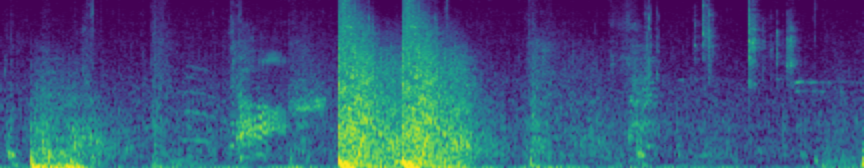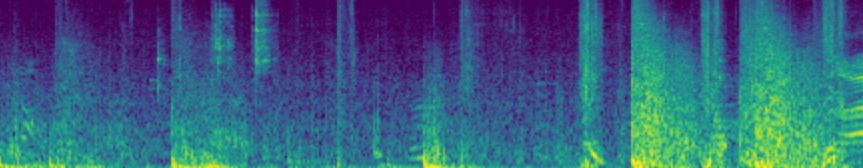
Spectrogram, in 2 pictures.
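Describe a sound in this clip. A revolver fires loud shots, one every few seconds.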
